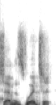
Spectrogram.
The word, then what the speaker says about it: Schewitz Whichard: Because when you see my name the first time, you don't think that lineup of letters says Schewitz Whichard.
